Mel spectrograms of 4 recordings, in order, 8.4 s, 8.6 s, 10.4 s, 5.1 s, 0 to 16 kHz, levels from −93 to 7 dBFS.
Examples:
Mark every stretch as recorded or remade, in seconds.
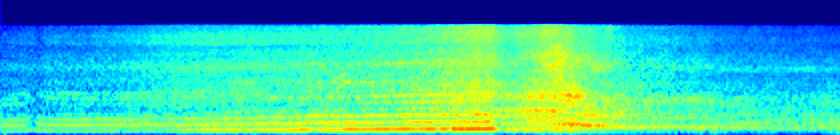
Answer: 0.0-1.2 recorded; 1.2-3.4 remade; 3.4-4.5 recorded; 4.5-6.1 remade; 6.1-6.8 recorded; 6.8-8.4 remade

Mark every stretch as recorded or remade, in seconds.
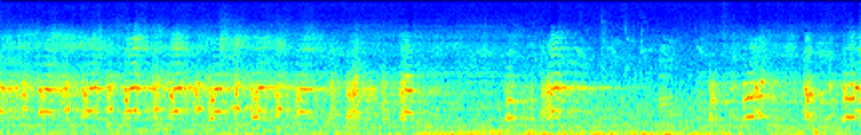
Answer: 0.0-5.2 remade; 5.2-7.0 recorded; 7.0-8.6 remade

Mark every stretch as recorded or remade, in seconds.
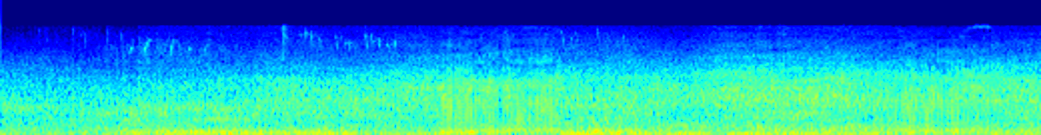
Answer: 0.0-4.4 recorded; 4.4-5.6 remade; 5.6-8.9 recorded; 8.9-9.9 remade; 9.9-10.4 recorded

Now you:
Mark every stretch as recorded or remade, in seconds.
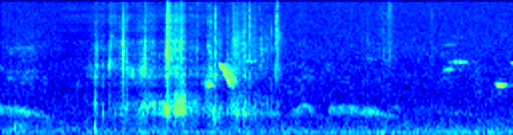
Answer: 0.0-0.6 recorded; 0.6-2.1 remade; 2.1-5.1 recorded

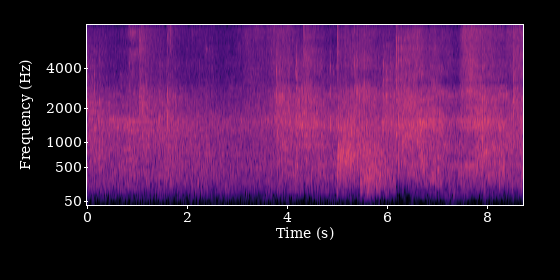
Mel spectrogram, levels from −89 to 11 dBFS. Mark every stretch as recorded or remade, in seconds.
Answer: 0.0-6.5 recorded; 6.5-8.7 remade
